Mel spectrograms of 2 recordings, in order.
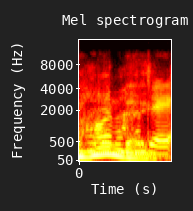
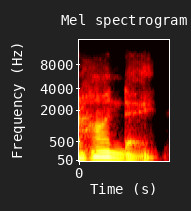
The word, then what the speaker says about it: Hyundai: people over there that know how to pronounce the word hyundai not hyundai okay so let's let's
